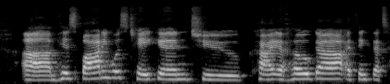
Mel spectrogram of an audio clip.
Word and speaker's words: Cuyahoga: His body was taken to Cuyahoga. I think that's how you say it now that I've got it again. Cuyahoga County Coroner's Office due to suspicious circumstances, police said in a statement.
